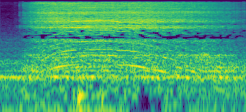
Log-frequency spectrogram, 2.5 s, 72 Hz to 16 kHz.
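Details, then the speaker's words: Mitsubishi Shogun with HBB brake system, no brakes, ABS and brake lights on: the repaired brake booster pump motor, bench-run on 12 volts, spins up to a steady high whir at even pitch, then coasts down; normal motor run. "we try the opposite way although the motor will only turn one way obviously and it's working lovely"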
